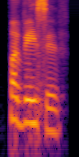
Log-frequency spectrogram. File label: "pervasive", Indian; Dictionary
